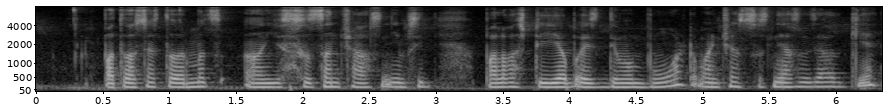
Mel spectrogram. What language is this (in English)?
Kashmiri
